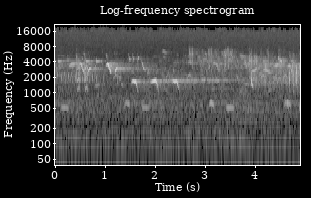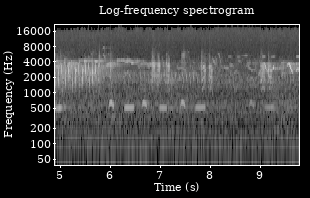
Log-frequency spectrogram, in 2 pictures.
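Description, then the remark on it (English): A dense dawn chorus of many bird species in the Chernobyl exclusion zone, recorded by sound artist Peter Cusack: overlapping whistles, trills and rapid chattering songs from several directions, with a steady low repeated call underneath and no voices. “We're listening to a stunning recording that Cusack made of a species-rich dawn chorus of birds in the exclusion zone.”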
